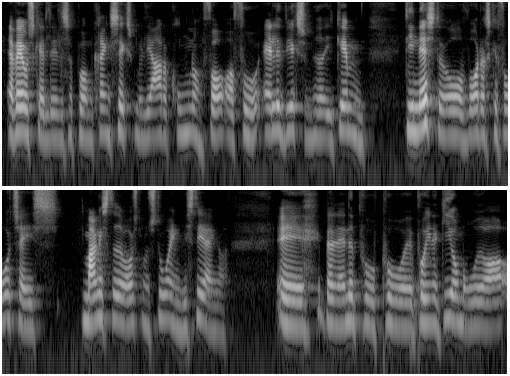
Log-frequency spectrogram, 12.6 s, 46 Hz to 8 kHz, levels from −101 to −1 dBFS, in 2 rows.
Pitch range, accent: 185-215 Hz, native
